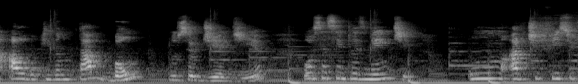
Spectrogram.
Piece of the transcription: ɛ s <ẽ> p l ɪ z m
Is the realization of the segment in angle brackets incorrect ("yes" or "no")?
yes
